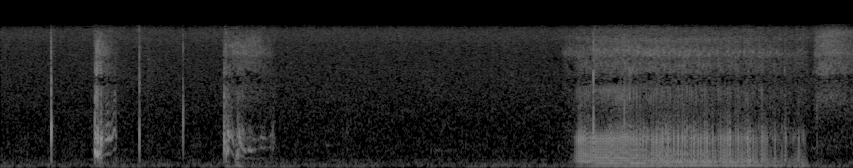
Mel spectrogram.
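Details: Sleeping Pekingese in REM sleep during a daytime nap indoors, eyes left open; a few faint clicks and soft rustles first, then a long, loud, rasping snore lasting over two seconds near the end.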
